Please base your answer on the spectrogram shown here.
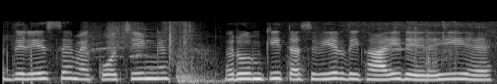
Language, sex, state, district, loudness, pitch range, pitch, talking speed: Hindi, female, Jharkhand, Ranchi, -15 LUFS, 225-260 Hz, 245 Hz, 120 wpm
